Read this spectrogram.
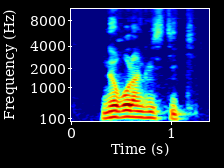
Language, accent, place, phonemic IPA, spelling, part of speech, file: French, France, Lyon, /nø.ʁɔ.lɛ̃.ɡɥis.tik/, neurolinguistique, adjective / noun, LL-Q150 (fra)-neurolinguistique.wav
- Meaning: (adjective) neurolinguistic; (noun) neurolinguistics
